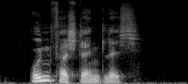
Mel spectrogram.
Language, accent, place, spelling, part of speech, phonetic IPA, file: German, Germany, Berlin, unverständlich, adjective, [ˈʊnfɛɐ̯ˌʃtɛntlɪç], De-unverständlich.ogg
- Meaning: 1. incomprehensible 2. ununderstandable (Karl Jaspers)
